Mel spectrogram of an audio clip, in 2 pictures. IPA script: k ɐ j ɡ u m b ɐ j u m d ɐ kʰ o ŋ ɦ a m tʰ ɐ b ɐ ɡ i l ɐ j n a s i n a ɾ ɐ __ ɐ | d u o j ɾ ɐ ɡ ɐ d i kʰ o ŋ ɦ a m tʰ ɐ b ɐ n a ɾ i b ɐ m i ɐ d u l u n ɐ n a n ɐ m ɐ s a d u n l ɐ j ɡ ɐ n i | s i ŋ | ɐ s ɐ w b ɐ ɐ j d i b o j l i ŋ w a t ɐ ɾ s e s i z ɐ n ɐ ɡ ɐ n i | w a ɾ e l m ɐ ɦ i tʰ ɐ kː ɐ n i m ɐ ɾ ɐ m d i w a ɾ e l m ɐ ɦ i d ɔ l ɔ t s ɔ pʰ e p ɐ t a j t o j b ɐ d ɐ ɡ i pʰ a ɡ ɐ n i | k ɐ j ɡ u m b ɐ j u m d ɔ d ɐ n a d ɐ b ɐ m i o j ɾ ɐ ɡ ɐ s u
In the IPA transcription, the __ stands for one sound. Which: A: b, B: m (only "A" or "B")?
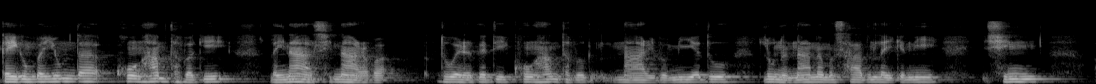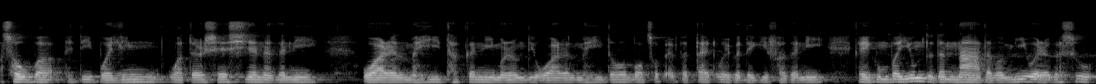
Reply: A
